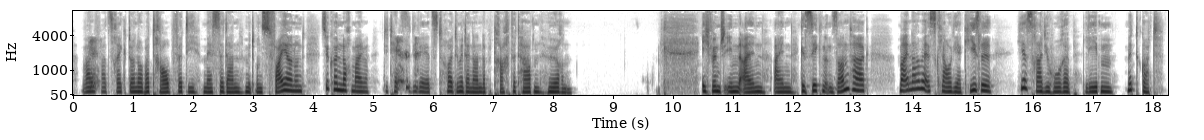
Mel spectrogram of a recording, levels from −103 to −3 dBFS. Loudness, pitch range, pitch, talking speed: -24 LUFS, 160-195 Hz, 170 Hz, 140 wpm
